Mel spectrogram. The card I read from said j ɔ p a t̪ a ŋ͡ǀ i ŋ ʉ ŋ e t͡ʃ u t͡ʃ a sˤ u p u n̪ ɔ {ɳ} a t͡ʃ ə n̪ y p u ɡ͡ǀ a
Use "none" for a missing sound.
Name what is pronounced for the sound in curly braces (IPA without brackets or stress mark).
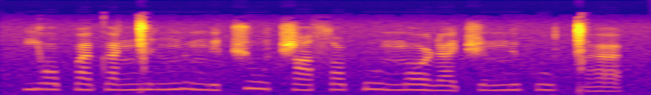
ɳ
